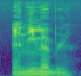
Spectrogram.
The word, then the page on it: immeuble: ɛ̃.n‿i.mœbl; France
